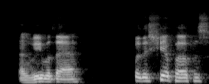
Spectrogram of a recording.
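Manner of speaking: words distorted by yawning. Describing why the group was at a booked venue, talking while yawning. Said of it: "Sorry, yawning here".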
